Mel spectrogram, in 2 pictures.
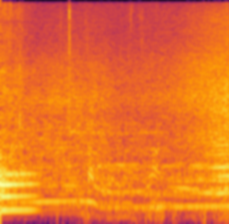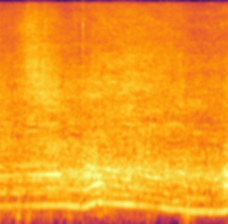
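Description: A second racing car engine revs and grows louder as it approaches.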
